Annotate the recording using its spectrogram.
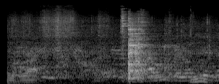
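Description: Metal kitchenware clattering, with one loud metallic clash a little over a second in.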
